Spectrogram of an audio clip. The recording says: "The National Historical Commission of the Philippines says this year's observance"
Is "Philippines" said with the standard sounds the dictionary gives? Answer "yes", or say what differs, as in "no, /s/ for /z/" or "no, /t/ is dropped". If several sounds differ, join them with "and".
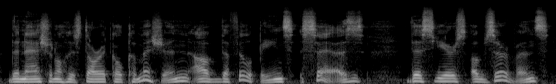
yes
